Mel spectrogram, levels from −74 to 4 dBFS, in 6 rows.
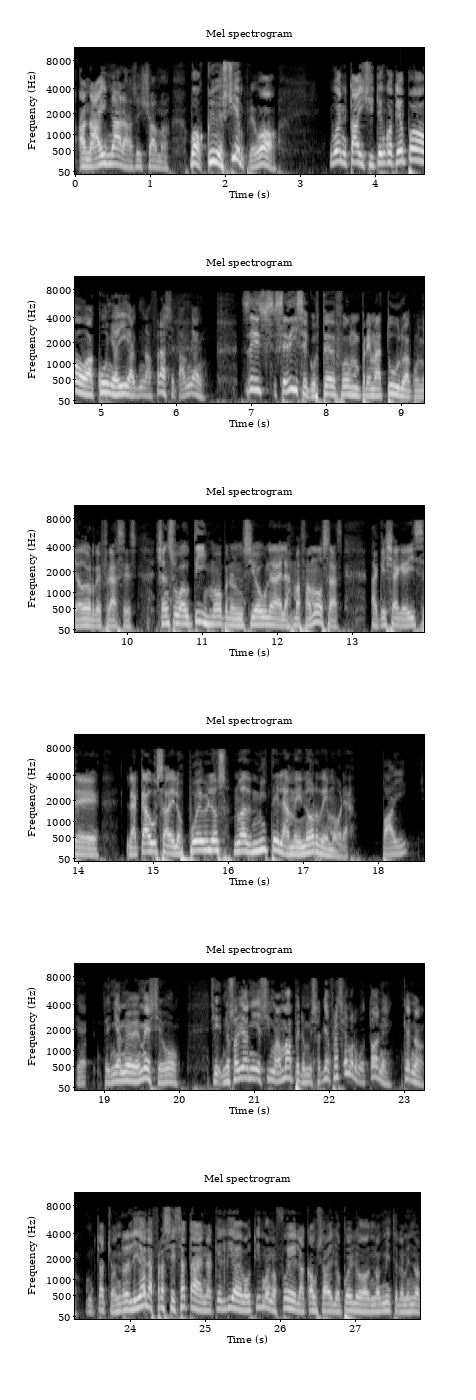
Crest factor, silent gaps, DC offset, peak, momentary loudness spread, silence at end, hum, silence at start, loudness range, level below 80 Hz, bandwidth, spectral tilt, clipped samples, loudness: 14 dB; none; under 0.1%; 0 dBFS; 12 LU; 0 s; none; 0.05 s; 5 LU; -28 dBFS; 8 kHz; -5.5 dB/octave; under 0.1%; -14 LUFS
